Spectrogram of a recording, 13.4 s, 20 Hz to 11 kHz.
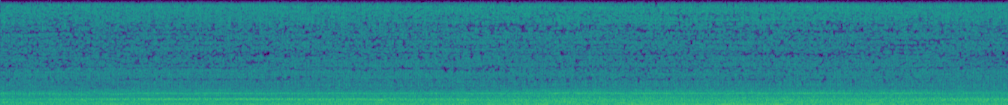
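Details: VAZ 2110 after exhaust manifold (spider) replacement: steady idle with a thin whistling tone over an irregular low rumble; abnormal noise at idle, possibly a leak after the manifold job.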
